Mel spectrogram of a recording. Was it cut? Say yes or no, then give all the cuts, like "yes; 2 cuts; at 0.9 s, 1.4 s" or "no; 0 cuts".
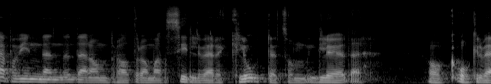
yes; 1 cut; at 1.6 s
